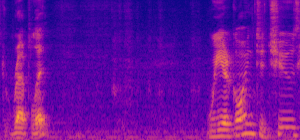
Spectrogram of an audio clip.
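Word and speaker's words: Replit: and you can get there by going to.it pronounced repet we are going to choose here Java and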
